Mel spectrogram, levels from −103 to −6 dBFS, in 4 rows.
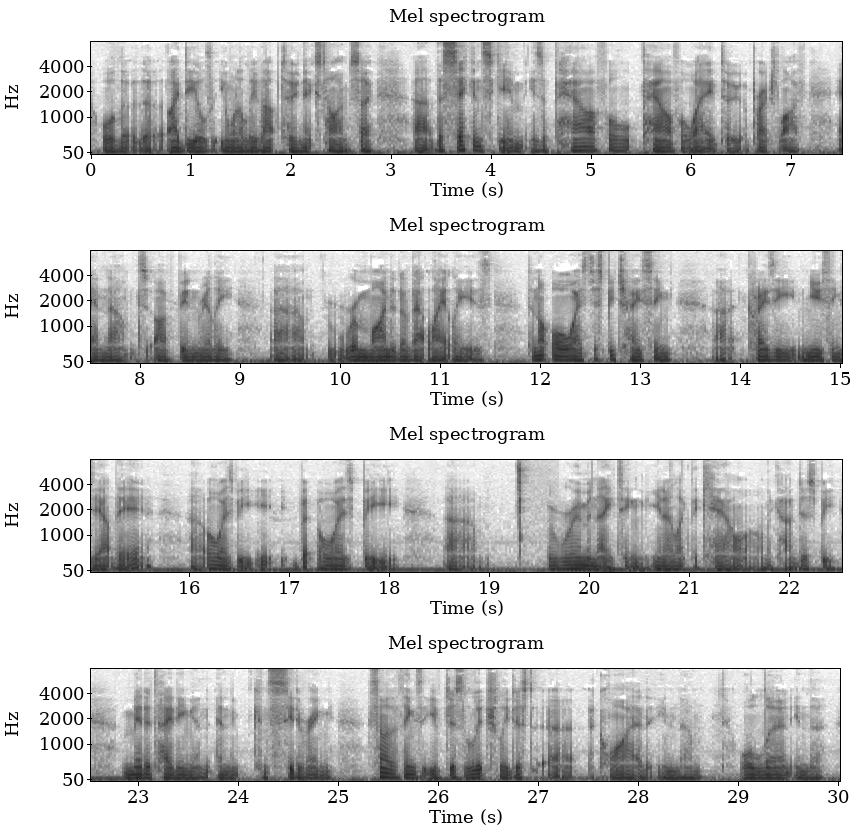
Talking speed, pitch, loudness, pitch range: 175 wpm, 90 Hz, -29 LUFS, 85-95 Hz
